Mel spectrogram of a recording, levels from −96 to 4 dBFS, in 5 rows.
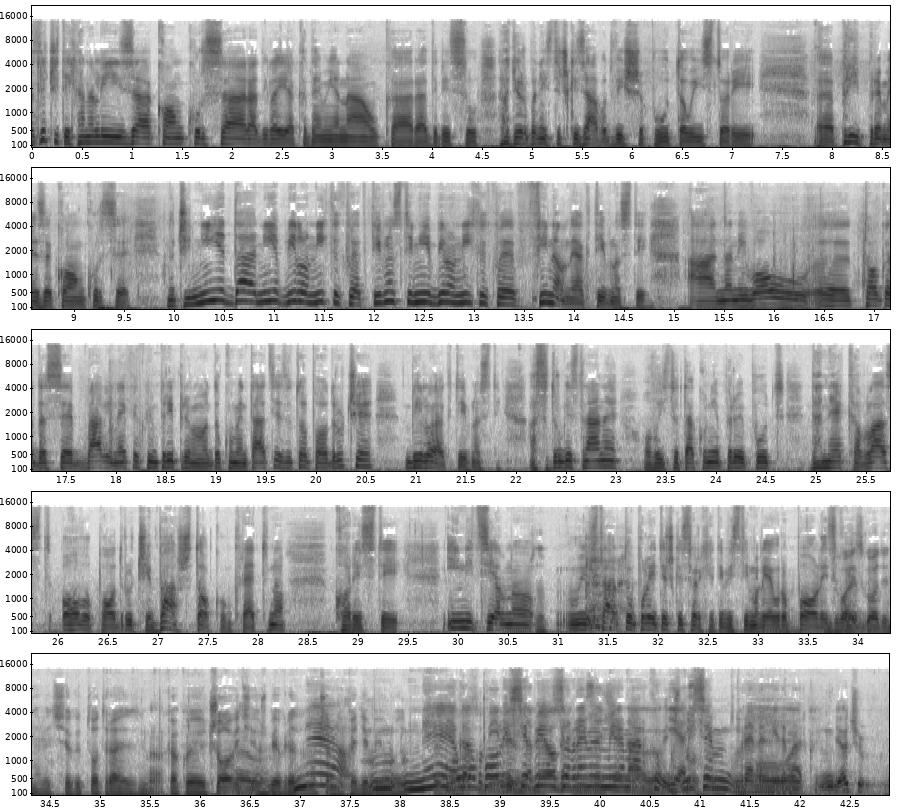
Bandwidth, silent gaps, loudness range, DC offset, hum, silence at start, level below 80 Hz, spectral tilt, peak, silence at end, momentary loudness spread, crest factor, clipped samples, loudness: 13.5 kHz; none; 4 LU; under 0.1%; none; 0 s; -34 dBFS; -5.5 dB/octave; -6 dBFS; 0 s; 7 LU; 12 dB; under 0.1%; -19 LUFS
